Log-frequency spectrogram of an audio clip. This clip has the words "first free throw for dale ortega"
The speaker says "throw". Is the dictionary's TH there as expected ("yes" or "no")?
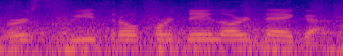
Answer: no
